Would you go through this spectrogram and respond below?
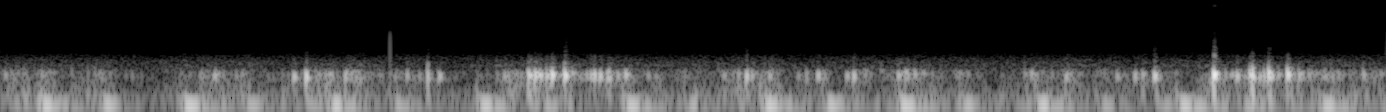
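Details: Stomach rumbling heard over the belly: continuous low gurgling and bubbling rumbles in irregular bursts; ordinary active bowel sounds.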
